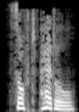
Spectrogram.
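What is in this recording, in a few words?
"soft-pedal" English; {‘sɔ:ft,pedəl}; zbus me pedal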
